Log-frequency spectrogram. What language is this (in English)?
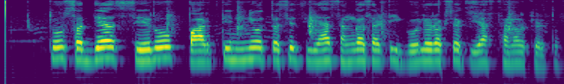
Marathi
